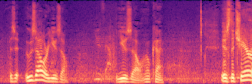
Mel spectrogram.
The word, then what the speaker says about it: Uzzell: Donna, is that the correct pronunciation? Is it Uzzell or Uzzell? Uzzell.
